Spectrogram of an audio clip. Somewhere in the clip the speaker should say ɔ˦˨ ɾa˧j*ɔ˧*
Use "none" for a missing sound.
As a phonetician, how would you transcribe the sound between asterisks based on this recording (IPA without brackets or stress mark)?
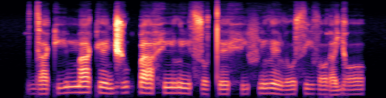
ɔ˦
